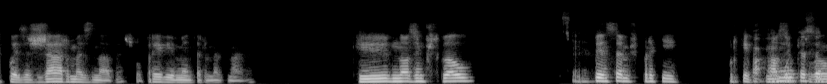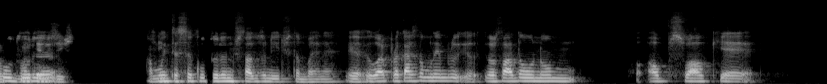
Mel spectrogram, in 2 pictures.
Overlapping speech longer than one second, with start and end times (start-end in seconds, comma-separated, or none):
7.5-8.9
